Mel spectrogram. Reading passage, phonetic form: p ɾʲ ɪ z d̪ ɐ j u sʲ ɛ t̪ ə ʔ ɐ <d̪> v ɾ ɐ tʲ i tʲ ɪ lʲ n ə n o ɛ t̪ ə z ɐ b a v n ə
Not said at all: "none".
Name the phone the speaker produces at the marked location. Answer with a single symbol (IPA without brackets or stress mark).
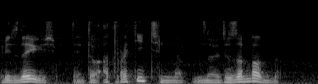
t̪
